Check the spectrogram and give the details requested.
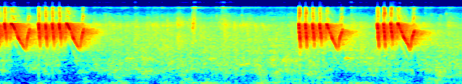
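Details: Hill prinia song: three bursts of rapid, sharp, high-pitched repeated notes, each phrase ending in a quick downward-sweeping note. The phrases come at the start, near three seconds and near four seconds, over a faint low hum.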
